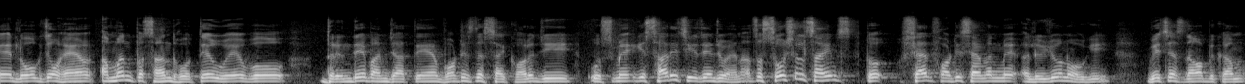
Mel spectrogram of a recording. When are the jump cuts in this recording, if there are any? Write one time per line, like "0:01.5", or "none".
0:00.9
0:05.8
0:08.5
